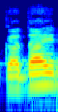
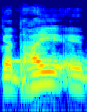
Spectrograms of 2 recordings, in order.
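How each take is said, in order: First: The middle consonant is a plain d sound. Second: The middle consonant is a breathy dh sound. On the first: This is the worn-down everyday form. The speaker calls it wrong. "गदाई नहीं" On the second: This is the original form from the word for donkey. The speaker calls it right. "गधे से गदाई बनाया है"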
